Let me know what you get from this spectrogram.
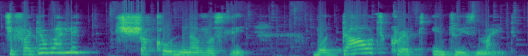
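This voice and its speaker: Lively low-pitched woman telling a story. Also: a little slow, lo-fi sound. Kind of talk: scripted folktale narration. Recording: music behind the voice. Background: background music.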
